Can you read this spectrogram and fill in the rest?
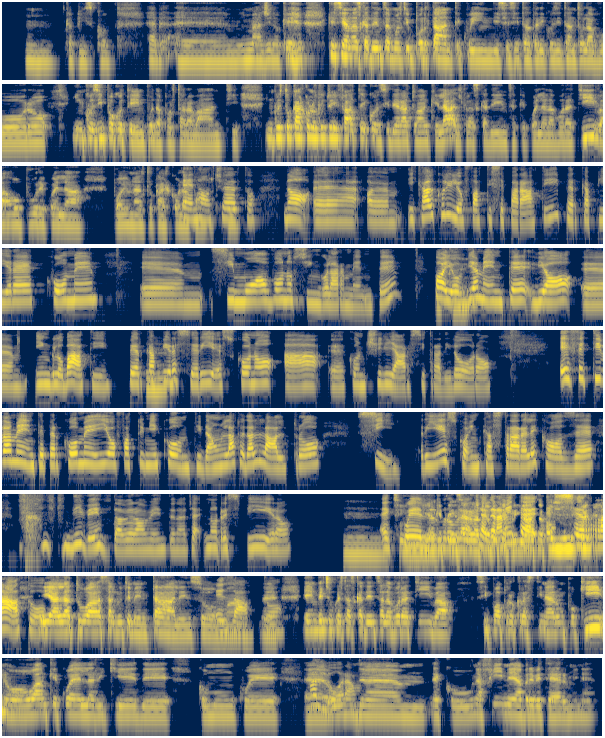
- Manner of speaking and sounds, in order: laughing while speaking: "che"; tapping; chuckle; "cioè" said as "ceh"; "problema" said as "problea"
- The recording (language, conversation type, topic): Italian, advice, Come posso gestire scadenze sovrapposte quando ho poco tempo per pianificare?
